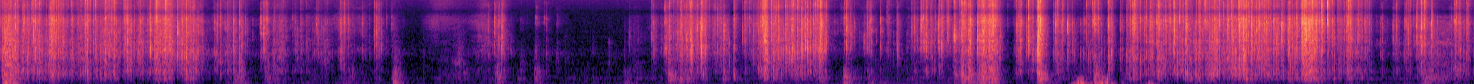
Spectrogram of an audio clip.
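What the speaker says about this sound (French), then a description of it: "on va venir ouvrir ça, notre sachet" Plastic sachet of model parts being torn open and handled, giving close, crinkly crackles in bursts with a short quiet pause partway through.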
